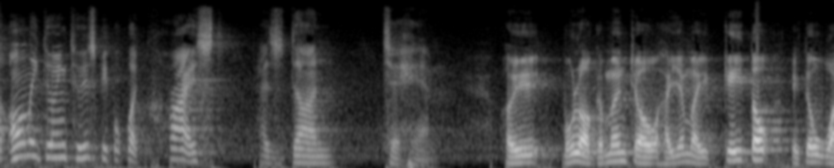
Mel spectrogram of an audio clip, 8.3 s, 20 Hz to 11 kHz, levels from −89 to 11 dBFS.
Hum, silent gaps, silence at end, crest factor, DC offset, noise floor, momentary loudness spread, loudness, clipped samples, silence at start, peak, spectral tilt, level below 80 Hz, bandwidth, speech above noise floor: none; none; 0 s; 20 dB; under 0.1%; -53 dBFS; 19 LU; -20 LUFS; under 0.1%; 0 s; 0 dBFS; -5.5 dB/octave; -54 dBFS; 9.4 kHz; 33 dB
